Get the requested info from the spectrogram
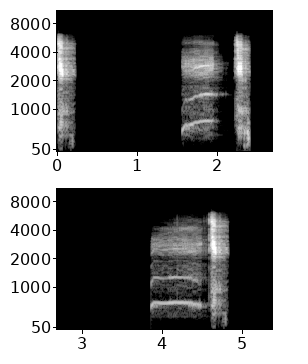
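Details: Young hippo sneezing twice: each sneeze a brief whining in-breath followed by a sharp, explosive burst.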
